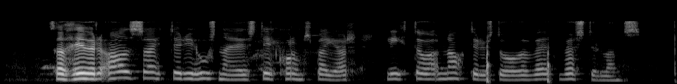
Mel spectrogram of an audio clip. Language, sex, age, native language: Icelandic, female, 50-59, Icelandic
